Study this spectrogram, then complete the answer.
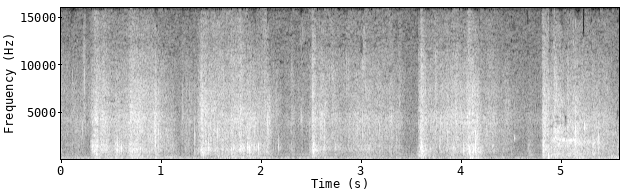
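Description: Footsteps crunch over crunchy material spread on a plastic tarp, five or six slow, separate crinkling steps heard close but quiet, each one a short scratchy burst of crackle.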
